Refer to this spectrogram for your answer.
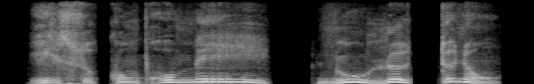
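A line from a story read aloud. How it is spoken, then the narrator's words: Triumphant exclamation. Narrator (French): s'écria-t-il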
